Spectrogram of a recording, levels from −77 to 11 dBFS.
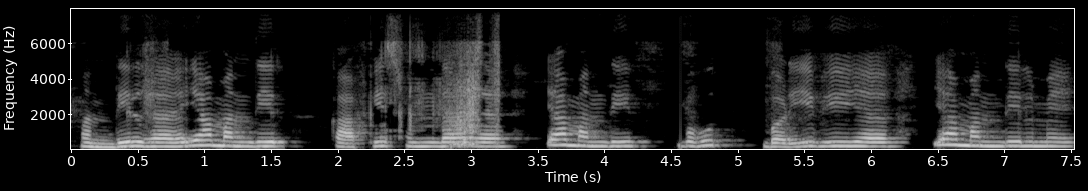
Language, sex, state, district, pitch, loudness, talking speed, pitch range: Hindi, female, Bihar, Lakhisarai, 240 Hz, -14 LUFS, 135 wpm, 225-250 Hz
